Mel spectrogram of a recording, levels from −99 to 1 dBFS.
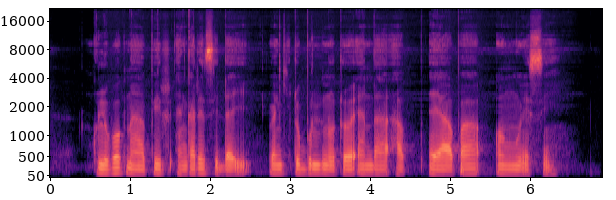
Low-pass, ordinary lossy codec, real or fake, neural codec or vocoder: none; none; real; none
